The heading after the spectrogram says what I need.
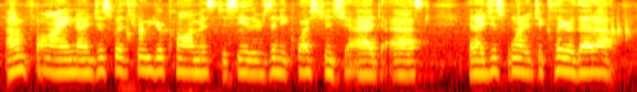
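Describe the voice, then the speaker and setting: A woman's voice: lowish voice, little pitch movement, moderate pace. A woman giving a casual, rambling personal account in plain, folksy words, recorded as voice messages. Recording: noisy voice-message clips with background ambience.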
